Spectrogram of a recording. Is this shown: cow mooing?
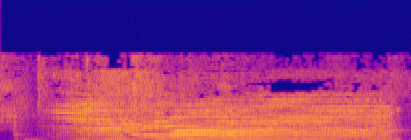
yes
